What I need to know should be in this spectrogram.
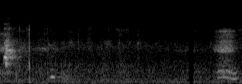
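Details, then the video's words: Mini Dobermans and Shih Tzus in a scuffle indoors: a sharp high yelp opens, a faint squeal follows, then quiet until a short wavering whining cry near the end. "Nagkagulo Ang Mga mini doberman at ang mga Shihtzu"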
